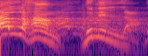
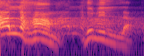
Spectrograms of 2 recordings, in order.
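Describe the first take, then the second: No difference in how they are said.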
